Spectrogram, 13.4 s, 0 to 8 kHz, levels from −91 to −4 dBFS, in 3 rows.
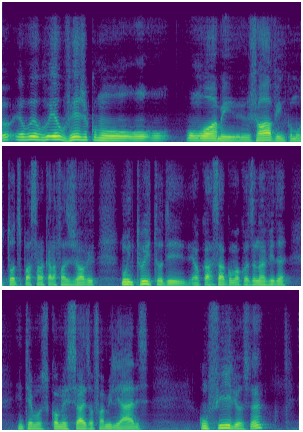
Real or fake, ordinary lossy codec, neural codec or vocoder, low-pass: fake; none; codec, 24 kHz, 0.9 kbps, DualCodec; 7.2 kHz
